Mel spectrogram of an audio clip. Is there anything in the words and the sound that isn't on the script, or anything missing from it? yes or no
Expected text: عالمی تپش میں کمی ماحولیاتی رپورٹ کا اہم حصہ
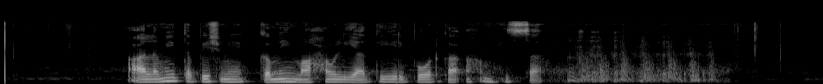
yes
